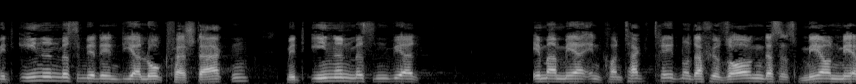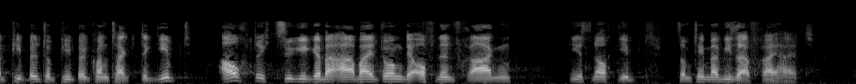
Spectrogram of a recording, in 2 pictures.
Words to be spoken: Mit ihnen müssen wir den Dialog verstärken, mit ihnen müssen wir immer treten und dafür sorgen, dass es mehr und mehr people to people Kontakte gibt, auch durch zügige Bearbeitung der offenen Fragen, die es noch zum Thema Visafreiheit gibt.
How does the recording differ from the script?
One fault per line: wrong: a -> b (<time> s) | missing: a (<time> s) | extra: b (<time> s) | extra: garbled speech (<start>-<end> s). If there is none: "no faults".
extra: mehr in Kontakt (5.6 s)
